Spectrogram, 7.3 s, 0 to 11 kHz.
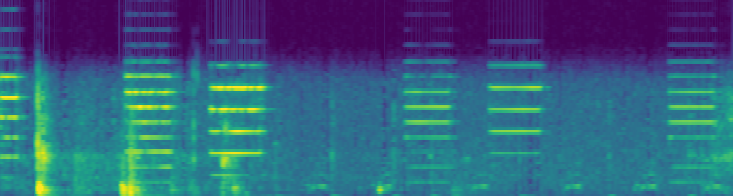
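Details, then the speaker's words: Skystars 4-inch long-range quadcopter during Betaflight setup after remapping motor resources: short high-pitched beep bursts about once a second with no motor spinning; ESCs not yet properly configured. "we get the proper esc configuration in here that will stop"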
